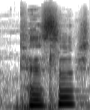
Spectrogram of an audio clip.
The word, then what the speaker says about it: Texel: Also, den Texel, oder wie wird es richtig ausgesprochen? – Tessel.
